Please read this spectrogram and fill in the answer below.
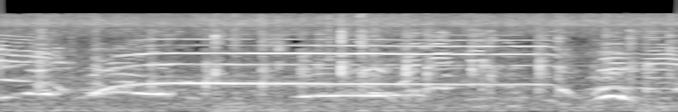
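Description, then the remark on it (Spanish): A police patrol car siren wails steadily, its tone sliding up and down, loud, as the patrol car passes on the side of the Pancho Martín stadium during a baseball game, with a murmur of background voices underneath. “Ha sido una patrulla con códigos.”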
